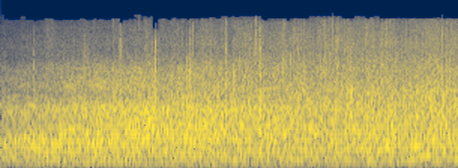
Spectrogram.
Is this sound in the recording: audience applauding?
yes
